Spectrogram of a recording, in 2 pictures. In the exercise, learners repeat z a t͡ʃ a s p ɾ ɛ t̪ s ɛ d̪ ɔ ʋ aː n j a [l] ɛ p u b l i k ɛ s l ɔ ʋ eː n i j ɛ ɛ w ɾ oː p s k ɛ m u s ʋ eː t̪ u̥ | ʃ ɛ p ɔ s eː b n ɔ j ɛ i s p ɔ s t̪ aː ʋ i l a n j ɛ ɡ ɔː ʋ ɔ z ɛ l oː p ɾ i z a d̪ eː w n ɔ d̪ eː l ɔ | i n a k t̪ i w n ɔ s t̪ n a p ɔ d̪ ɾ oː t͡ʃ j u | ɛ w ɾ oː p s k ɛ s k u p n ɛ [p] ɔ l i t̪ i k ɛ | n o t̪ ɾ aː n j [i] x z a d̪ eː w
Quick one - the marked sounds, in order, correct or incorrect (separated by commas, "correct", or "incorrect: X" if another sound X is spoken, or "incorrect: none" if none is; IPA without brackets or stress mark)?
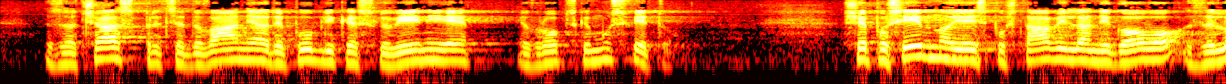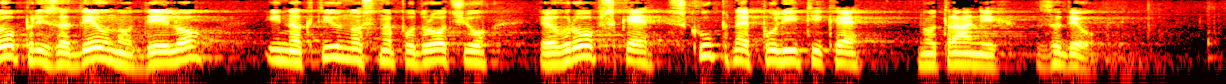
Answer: incorrect: ɾ, correct, correct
